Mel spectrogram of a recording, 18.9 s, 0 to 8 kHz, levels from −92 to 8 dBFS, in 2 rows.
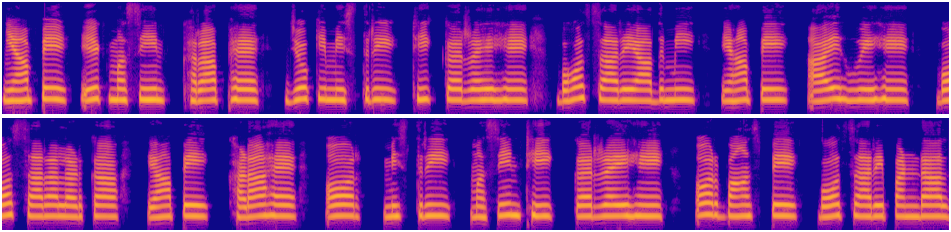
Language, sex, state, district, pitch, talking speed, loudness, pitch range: Hindi, female, Bihar, Lakhisarai, 265 Hz, 135 wpm, -14 LUFS, 260-275 Hz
